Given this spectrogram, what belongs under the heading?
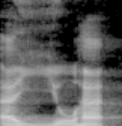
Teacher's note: Ayuha ini tidak boleh kurang daripada empat harakat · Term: Mad Jaiz munfasil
